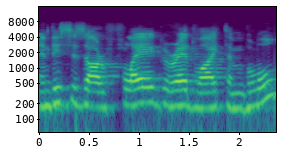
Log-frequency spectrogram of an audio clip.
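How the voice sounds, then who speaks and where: A woman speaks with a Croatian accent. Her pitch is fairly low, with ordinary pitch variation. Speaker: teacher. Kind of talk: classroom video exchange. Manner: halting.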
